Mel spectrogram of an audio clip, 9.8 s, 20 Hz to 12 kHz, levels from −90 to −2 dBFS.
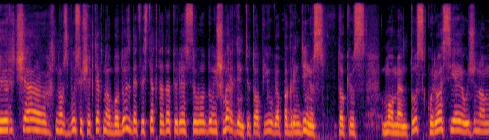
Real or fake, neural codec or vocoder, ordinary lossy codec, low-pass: fake; vocoder, 48 kHz, 128 mel bands, Vocos; AAC, 64 kbps; 10.8 kHz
